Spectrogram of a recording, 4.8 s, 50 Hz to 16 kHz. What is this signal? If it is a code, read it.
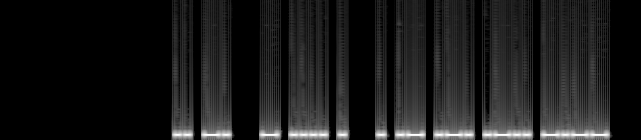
Morse code, heard as a keyed tone, about 32 wpm, 700 Hz. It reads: IN THE EARLY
